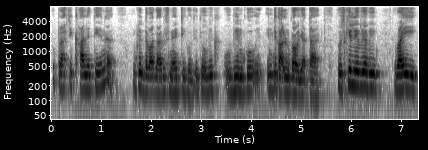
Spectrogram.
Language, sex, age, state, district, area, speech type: Hindi, male, 60+, Uttar Pradesh, Bhadohi, rural, spontaneous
